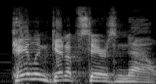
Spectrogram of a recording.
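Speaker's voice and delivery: loud, commanding, authoritative voice. Ordering a character upstairs in a game scene: loud authoritative voice. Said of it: "I'm sorry I had to get loud".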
